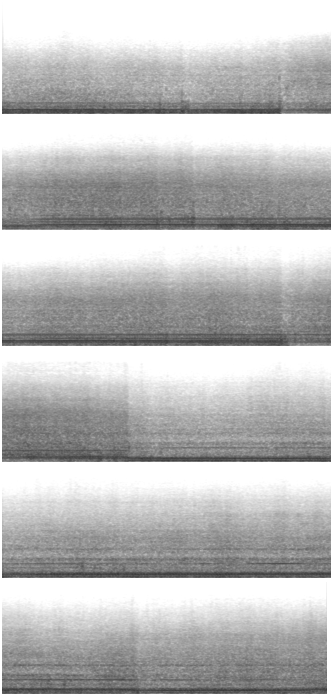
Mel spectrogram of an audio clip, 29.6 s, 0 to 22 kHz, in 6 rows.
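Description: Ford 5.0 V8 of a Fox-body Mustang GT with a Magnaflow cat-back exhaust, droning at steady cruising revs over wind noise. The pitch and level shift suddenly a few times.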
